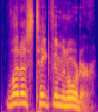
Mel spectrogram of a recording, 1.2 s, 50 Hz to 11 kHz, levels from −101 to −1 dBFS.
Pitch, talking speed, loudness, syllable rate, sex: 195 Hz, 295 wpm, -17 LUFS, 6.5 syllables/s, male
